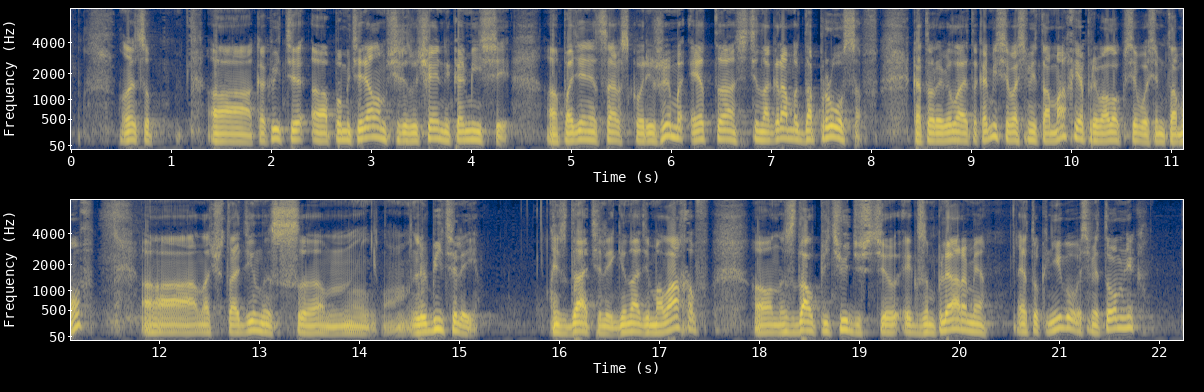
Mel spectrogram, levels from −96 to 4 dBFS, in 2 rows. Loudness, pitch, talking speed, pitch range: -14 LUFS, 130 Hz, 105 wpm, 115-150 Hz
